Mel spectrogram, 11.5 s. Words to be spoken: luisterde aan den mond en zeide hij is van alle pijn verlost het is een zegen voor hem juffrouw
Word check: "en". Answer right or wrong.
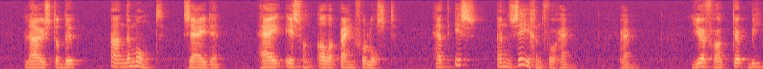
wrong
